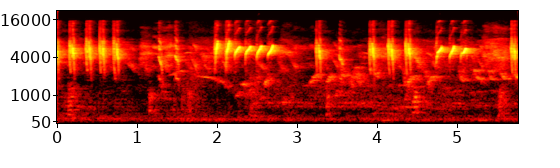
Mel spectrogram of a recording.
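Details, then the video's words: Isian rambatan full tembakan song of the common iora, for training other songbirds: fast strings of sharp high chirps, a rising series of clipped whistled notes, then renewed rapid bursts after brief gaps. "Konin Isian Rambatan Full Tembakan"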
